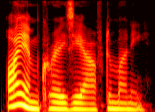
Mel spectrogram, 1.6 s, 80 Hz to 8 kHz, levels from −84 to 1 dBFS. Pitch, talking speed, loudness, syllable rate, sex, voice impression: 175 Hz, 195 wpm, -18 LUFS, 5.6 syllables/s, female, feminine, adult-like, slightly relaxed, slightly weak, muffled, slightly halting, intellectual, calm, friendly, reassuring, elegant, modest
